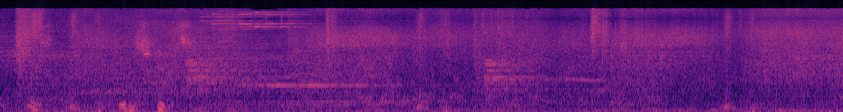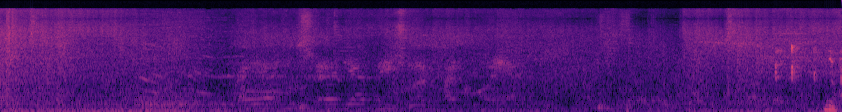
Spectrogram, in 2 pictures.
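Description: Magic spells crackle and chime amid a clashing fight.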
